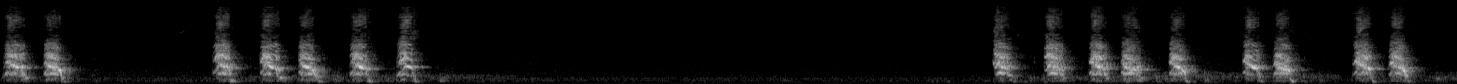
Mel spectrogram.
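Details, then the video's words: A dog that found a baby buzzard under a barn in late September barks in two bursts: five or six sharp, mid-pitched barks, a pause, then about nine more in fast succession. "Dog barking at a bird"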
